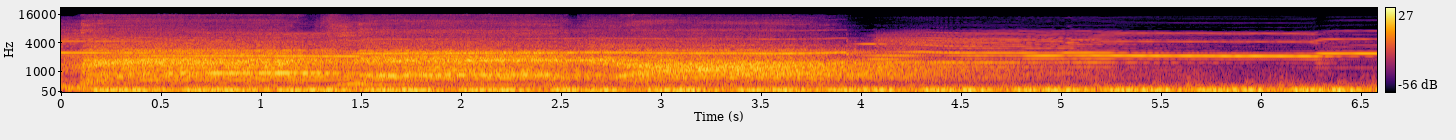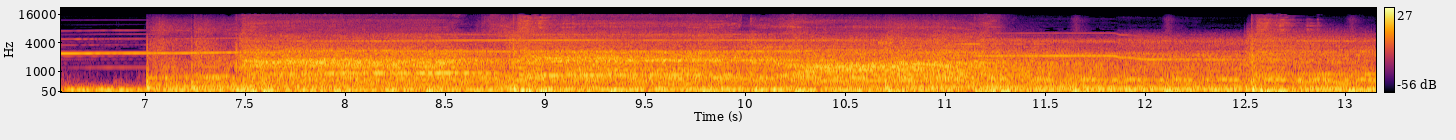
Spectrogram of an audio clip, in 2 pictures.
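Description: Loud instrumental passage of an alternative rock song, with held high tones ringing over a heavy low end. The bass and low end drop away for about three seconds in the middle, then the full sound comes back in.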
